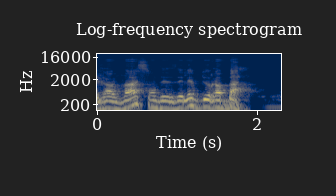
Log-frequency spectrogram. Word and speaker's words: Rabba: Chez les Ashkenazes, ils appellent ça Rové et Rabbé. Oui, pour différencier entre eux. Rové et Rabbé. Alors là, nous, les Sfarades, on dit Rava, Rabba. Mais il faut bien prononcer Rabba.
